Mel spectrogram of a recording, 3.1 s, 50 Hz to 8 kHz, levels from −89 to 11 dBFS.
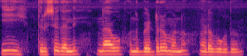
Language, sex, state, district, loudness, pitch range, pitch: Kannada, male, Karnataka, Koppal, -15 LUFS, 155-170 Hz, 160 Hz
